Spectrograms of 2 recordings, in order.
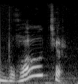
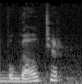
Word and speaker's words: бухгалтер: Еще у нас есть слово «бухгалтер», которое нужно с гофрикативным, но там совершенно по-другому. Это, конечно, не церковно-славянизм, а немецкое слово. И там как-то «бух» и «г» соединяются, они вместе дают вот это гофрикативное.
